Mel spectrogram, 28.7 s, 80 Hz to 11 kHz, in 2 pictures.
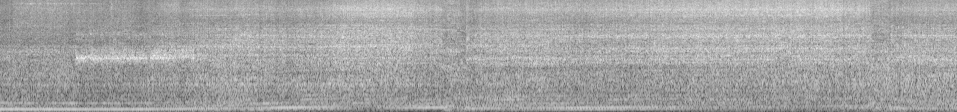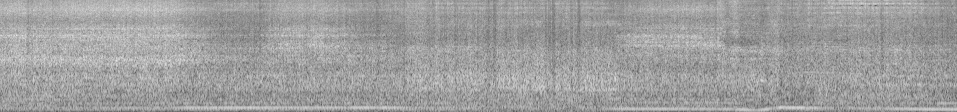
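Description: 1984 Audi 4000 race car's engine running hard on track, heard from inside the stripped, roll-caged cabin. Its pitch climbs and drops several times as the car is driven through the gears.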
